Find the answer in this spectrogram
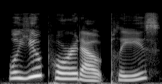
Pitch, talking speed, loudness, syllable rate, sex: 255 Hz, 220 wpm, -14 LUFS, 4.8 syllables/s, female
